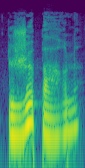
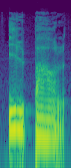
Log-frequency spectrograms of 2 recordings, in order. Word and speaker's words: parle: you listen to me, I will pronounce it je parle, tu parles, il parle, elle parle. So it does mean that even if you write them differently, E, ES, and then ENT, you will pronounce them the same way.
